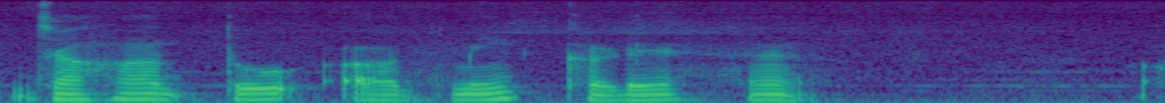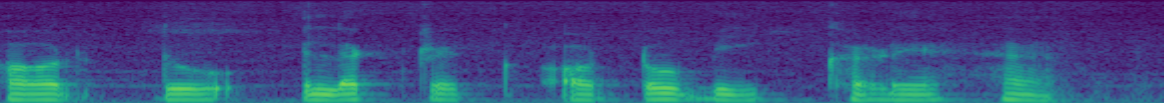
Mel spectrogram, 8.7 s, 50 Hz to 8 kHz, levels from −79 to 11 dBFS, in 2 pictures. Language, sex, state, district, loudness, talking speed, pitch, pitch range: Hindi, male, Rajasthan, Bikaner, -19 LUFS, 80 wpm, 115 Hz, 110-120 Hz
